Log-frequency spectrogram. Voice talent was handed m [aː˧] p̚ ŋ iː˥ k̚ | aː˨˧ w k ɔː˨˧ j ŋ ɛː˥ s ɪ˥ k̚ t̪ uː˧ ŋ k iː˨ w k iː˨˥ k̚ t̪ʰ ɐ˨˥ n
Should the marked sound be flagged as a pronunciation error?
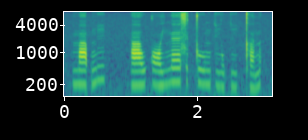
no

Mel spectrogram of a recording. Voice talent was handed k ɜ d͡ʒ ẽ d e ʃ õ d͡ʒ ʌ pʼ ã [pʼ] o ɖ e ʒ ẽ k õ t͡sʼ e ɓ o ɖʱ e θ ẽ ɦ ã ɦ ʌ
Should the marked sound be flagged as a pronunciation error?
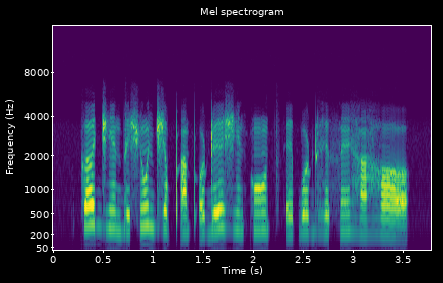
no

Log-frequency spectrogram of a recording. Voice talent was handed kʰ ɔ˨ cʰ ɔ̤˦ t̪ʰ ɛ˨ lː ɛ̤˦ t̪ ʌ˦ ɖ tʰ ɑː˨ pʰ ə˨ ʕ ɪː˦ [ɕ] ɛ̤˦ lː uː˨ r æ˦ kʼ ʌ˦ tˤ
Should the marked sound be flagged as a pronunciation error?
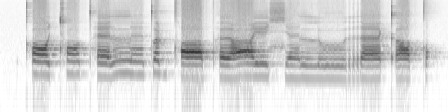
no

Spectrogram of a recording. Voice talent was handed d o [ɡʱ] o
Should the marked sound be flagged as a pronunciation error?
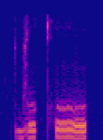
yes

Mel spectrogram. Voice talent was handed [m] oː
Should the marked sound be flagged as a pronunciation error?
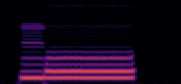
no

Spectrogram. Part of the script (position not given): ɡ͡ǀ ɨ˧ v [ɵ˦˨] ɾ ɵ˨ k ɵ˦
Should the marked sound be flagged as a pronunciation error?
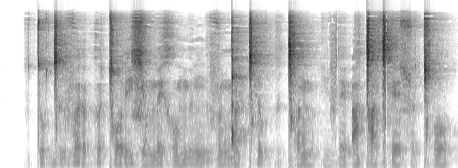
no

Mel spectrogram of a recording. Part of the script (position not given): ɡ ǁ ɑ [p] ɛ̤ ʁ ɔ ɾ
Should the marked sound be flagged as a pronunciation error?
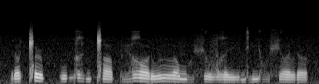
no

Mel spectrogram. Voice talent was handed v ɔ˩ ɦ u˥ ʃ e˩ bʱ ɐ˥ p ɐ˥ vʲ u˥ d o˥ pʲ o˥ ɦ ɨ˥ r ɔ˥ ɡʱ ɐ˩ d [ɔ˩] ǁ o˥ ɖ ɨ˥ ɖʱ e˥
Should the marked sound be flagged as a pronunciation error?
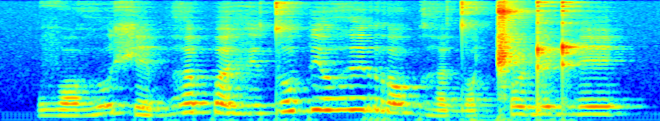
no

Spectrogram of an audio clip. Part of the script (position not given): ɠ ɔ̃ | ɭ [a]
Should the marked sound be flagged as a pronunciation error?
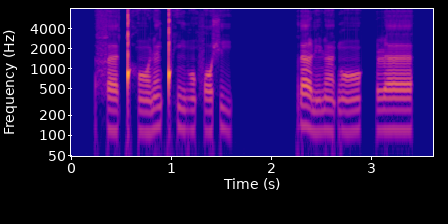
yes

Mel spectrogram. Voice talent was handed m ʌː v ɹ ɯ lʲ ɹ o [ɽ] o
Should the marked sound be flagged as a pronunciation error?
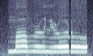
no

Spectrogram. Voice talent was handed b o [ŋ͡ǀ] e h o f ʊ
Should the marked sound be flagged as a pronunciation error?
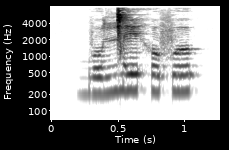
no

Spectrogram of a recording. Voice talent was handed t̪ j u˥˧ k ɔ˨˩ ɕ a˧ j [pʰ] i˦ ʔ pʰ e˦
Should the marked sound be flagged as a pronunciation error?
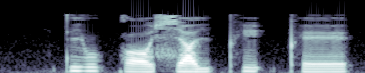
no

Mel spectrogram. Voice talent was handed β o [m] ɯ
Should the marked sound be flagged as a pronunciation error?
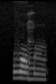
no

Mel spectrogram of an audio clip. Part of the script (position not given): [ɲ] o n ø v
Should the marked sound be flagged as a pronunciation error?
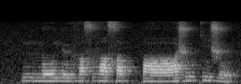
yes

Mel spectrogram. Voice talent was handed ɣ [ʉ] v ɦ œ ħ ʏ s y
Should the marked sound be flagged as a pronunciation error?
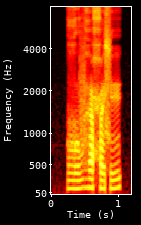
yes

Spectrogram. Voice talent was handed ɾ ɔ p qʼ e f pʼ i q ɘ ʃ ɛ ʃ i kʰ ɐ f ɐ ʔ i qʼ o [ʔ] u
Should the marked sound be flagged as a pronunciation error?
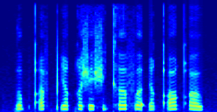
yes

